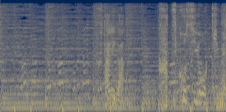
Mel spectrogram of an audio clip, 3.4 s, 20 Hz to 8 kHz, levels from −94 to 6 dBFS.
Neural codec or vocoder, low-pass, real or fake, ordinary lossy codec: vocoder, 24 kHz, 100 mel bands, Vocos; 7.2 kHz; fake; none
